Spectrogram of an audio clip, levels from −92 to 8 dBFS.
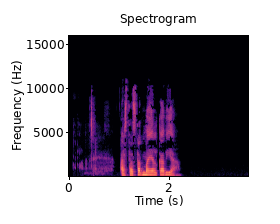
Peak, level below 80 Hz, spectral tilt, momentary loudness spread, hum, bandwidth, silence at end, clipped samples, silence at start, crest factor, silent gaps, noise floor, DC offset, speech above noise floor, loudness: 0 dBFS; -74 dBFS; -5 dB/octave; 19 LU; none; 10.5 kHz; 1.4 s; under 0.1%; 0.5 s; 22 dB; none; -83 dBFS; under 0.1%; 65 dB; -20 LUFS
